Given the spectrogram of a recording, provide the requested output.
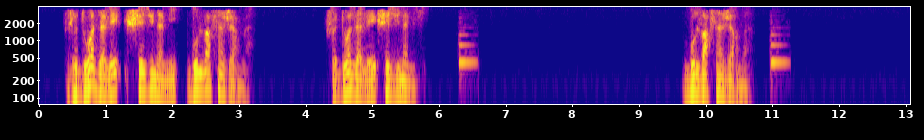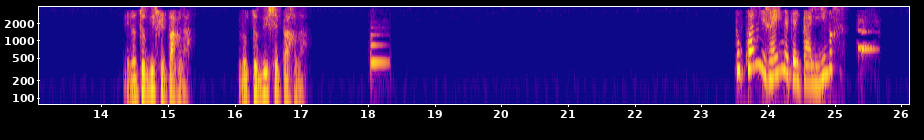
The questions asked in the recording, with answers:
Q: Pourquoi Mireille n'est-elle pas libre?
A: Parce qu'elle doit aller chez une amie.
